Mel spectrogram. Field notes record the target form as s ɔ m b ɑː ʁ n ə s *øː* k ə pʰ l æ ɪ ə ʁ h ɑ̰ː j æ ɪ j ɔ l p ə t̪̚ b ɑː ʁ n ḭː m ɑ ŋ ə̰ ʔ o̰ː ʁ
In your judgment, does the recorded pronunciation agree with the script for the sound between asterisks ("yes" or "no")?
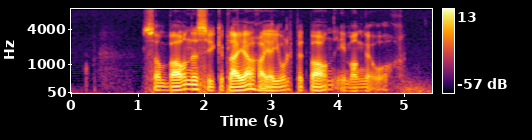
no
